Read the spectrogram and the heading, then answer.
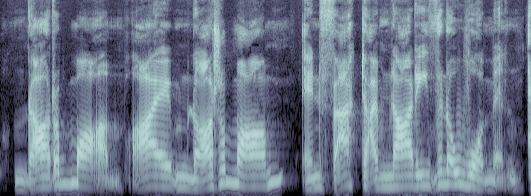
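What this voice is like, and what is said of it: Put-on accent in a male character voice. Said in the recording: “read today's in character ... the character is not a woman ... maybe a wolf ... do it in an accent, which annoys me”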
